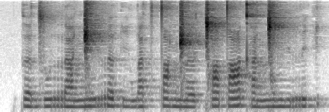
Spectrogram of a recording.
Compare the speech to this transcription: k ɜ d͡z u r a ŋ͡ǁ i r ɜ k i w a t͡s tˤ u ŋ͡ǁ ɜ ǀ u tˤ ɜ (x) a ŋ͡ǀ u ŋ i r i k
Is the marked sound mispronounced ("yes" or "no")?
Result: yes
